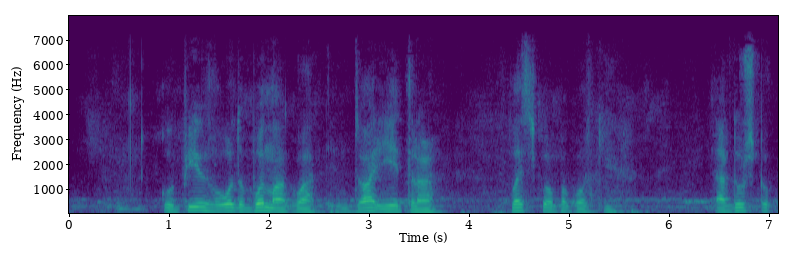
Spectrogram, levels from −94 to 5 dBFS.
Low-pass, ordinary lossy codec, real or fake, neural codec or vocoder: 7.2 kHz; AAC, 32 kbps; fake; codec, 24 kHz, 0.9 kbps, WavTokenizer, medium speech release version 1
